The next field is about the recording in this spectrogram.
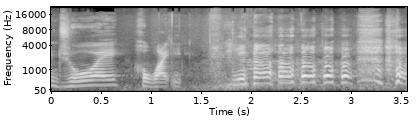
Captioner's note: laughter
